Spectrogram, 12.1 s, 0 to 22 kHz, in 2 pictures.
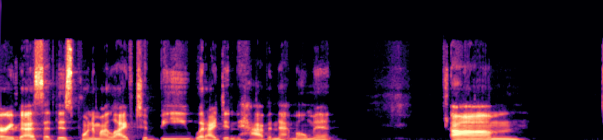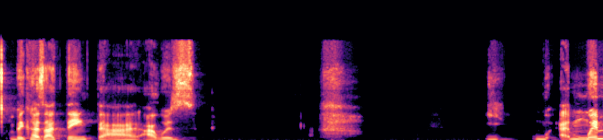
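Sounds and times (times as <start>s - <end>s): woman's voice: 0.0s - 3.3s, 4.5s - 5.2s, 6.0s - 8.0s, 10.9s - 12.0s.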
